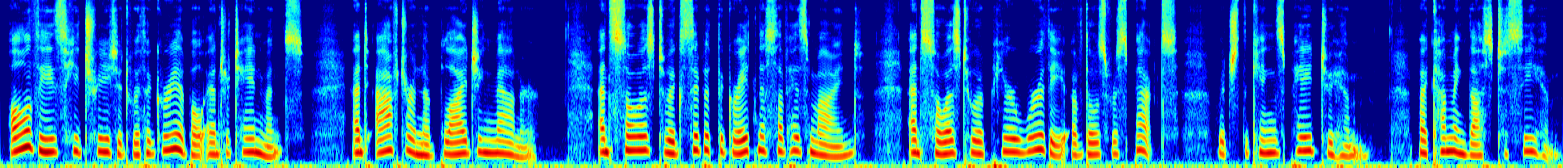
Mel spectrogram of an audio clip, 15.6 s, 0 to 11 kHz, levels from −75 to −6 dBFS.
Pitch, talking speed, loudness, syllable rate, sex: 205 Hz, 165 wpm, -18 LUFS, 4.7 syllables/s, female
